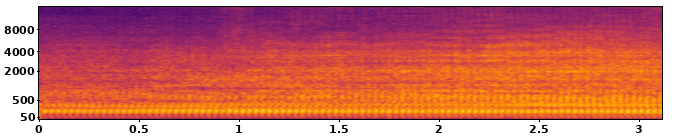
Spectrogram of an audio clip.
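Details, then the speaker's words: Honda 553 HRS Pro mower with Honda GCV160 engine warming up: steady single-cylinder thump with a loose rattling edge on each beat; the grass flap is suspected, not confirmed. "It's got a bit of a rattle to it. And I think it's just the um I think it's just literally the uh um grass flap."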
